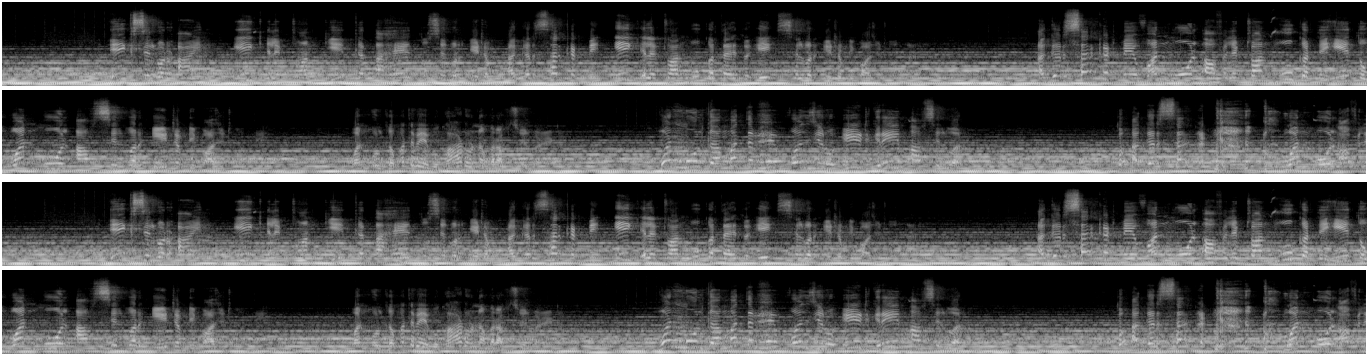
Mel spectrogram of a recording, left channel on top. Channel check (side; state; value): right; noise; rumble, 24 dB below the sound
